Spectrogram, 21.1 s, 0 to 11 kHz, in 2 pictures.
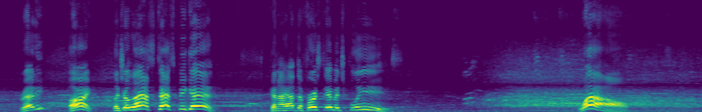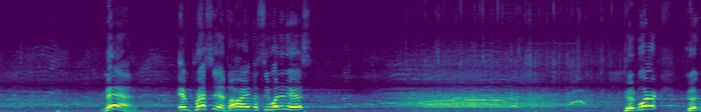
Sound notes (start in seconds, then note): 15.6 graduates cheer; 16.4 graduates applaud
